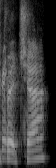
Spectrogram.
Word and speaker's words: temperature: temperature is Temperature. temperature. 3. 3 too. Yes, 3. And the stress is on the first syllable.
